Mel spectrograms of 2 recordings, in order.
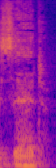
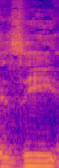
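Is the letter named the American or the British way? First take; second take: British; American. First: The letter is named the British way. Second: The letter is named the American way. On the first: "and we say Z" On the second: "why do Americans say Z"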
